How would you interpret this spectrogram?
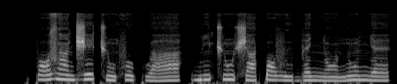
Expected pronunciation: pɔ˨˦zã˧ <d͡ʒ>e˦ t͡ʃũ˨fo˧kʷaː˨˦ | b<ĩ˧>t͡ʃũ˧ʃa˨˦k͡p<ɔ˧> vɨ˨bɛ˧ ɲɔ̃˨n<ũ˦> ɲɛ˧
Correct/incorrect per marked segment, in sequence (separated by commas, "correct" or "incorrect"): correct, correct, correct, correct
